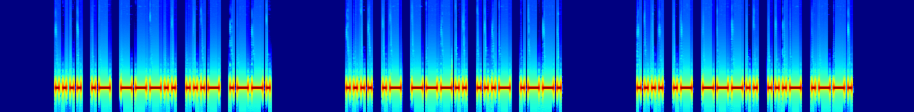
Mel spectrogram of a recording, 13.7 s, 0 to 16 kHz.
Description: Morse code, heard as a keyed tone, about 22 wpm, 700 Hz. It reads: HA8VP HA8VP HA8VP
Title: DXCC-100 Call Signs - 5 Characters - Repeated 3x - 22wpm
